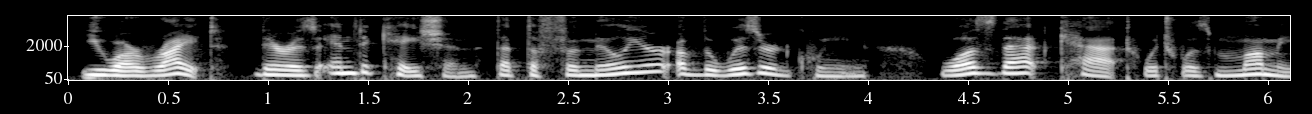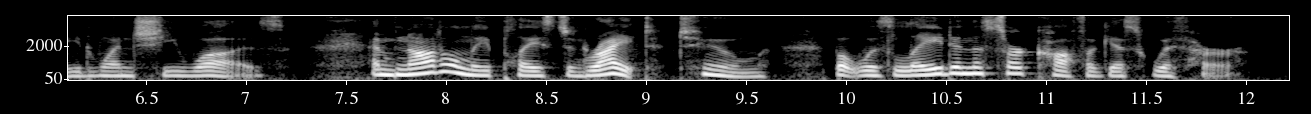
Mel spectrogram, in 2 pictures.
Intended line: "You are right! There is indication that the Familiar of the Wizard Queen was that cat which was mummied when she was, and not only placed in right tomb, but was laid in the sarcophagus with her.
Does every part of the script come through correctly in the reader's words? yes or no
yes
